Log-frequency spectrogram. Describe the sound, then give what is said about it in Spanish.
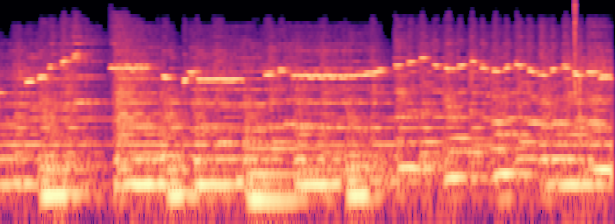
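A young woman from Colmenarejo, Madrid, whistles a clear, skilled melody that glides and trills through a tune, with expressive pitch bends and ornaments, accompanied by steady low piano-like chords underneath; no one speaks. “Y es que esta joven madrileña de Colmenarejo lleva desde pequeña sorprendiendo a todos con su talento para silbar, pero no hablamos de silbar una melodía cualquiera, hablamos de convertir el silbido en arte, como puedes comprobar.”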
